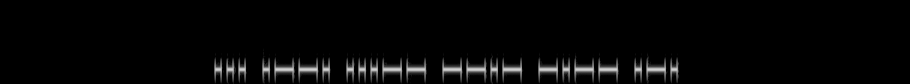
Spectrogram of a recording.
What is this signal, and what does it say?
Morse code, heard as a keyed tone, about 20 wpm, 700 Hz. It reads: SP3QYR
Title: DXCC-100 Call Signs - 6 Characters - Repeated 3x - 20wpm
